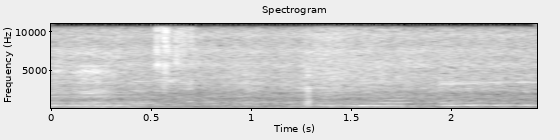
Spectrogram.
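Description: Near silence: room tone with a couple of faint clicks from a wristwatch being handled.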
